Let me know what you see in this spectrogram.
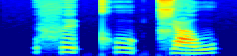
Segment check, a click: absent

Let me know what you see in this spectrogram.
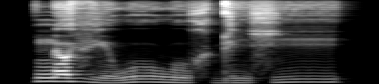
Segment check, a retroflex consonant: present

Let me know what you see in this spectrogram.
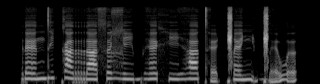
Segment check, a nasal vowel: absent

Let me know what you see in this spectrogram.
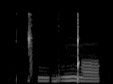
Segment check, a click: present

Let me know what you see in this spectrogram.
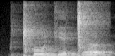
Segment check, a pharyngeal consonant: absent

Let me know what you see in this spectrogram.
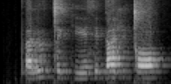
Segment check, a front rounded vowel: absent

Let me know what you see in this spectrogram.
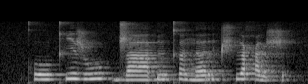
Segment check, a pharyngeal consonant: present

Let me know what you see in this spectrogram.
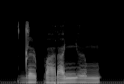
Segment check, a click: absent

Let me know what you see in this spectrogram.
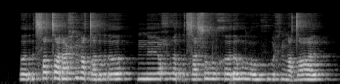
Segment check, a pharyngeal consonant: present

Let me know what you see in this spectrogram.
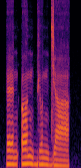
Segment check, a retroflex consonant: absent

